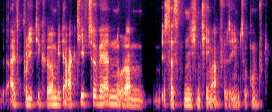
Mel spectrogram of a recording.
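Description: A man's voice: medium pitch, fairly even intonation, quick pace, creaky, darkish tone, slightly rough. A man interviewing a guest, asking long questions full of hesitations. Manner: hesitant, many fillers.

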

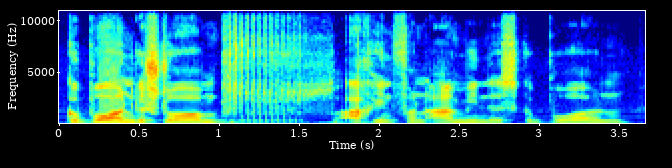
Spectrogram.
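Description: A man's voice: deep voice, lively intonation, moderate pace. A man co-hosting a casual podcast, rambling and joking with many fillers. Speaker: podcast co-host.

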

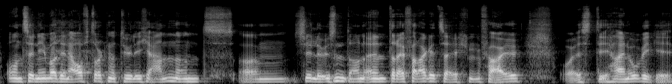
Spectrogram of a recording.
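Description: Enthusiastic man chatting, medium pitch. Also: steady tone, normal speed, gravelly, a little mellow. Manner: enthusiastic, amused. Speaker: podcast host. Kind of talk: casual chat, recommending audio plays.

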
